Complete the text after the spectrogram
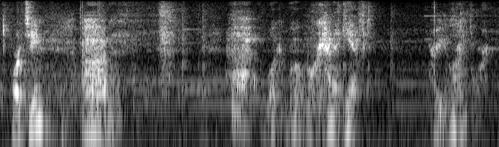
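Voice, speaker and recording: A man's put-on character voice at a medium pitch, with clear background noise. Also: moderate pace. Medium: actual play. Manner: hesitant, stammering.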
